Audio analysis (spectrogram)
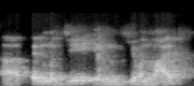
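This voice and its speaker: A man in his forties with an Indonesian accent gives a guest lecture in a careful, halting way, often pausing on "uh". His voice sits at an ordinary pitch. It comes through a dull, muffled video call line from a strongly echoing room. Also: fairly even intonation. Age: 40s. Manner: careful, halting, with frequent "uh" pauses. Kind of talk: webinar presentation.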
